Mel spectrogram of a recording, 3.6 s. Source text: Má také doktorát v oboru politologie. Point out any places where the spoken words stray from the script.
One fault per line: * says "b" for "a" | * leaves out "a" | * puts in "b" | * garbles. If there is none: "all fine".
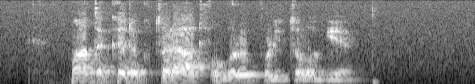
all fine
